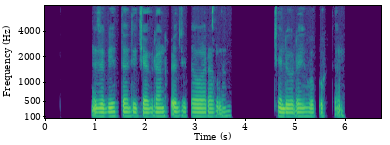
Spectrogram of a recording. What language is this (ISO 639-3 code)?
pus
